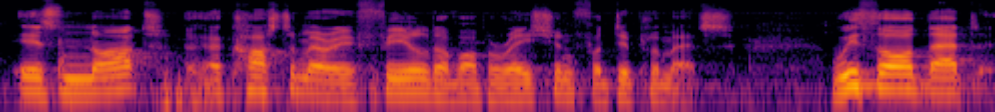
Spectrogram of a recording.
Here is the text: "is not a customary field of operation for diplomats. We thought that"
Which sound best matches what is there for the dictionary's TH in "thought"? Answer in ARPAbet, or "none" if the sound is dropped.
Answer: TH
